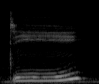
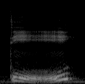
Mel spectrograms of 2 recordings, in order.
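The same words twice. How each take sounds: First: The pitch rises from middle to high. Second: The pitch dips low, then rises.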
